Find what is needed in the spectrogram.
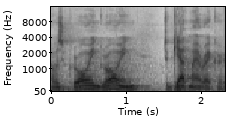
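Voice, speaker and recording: A man with a Russian accent, a moderate pace and ordinary pitch variation, over noticeable background noise. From Ukraine. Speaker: competitive swimmer. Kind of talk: podcast interview. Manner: halting, with frequent fillers.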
